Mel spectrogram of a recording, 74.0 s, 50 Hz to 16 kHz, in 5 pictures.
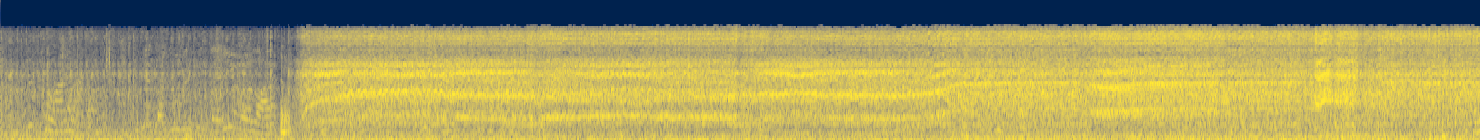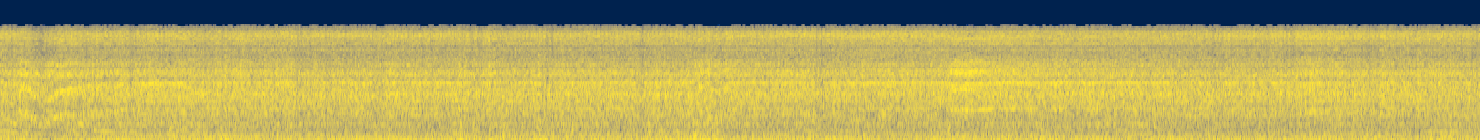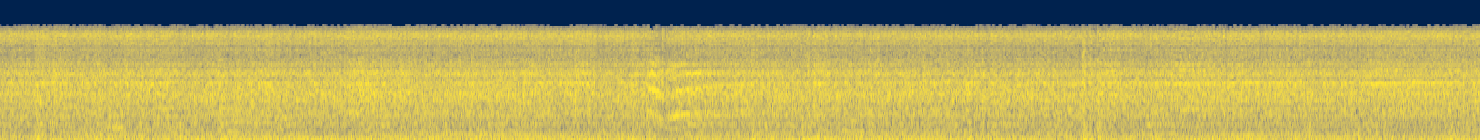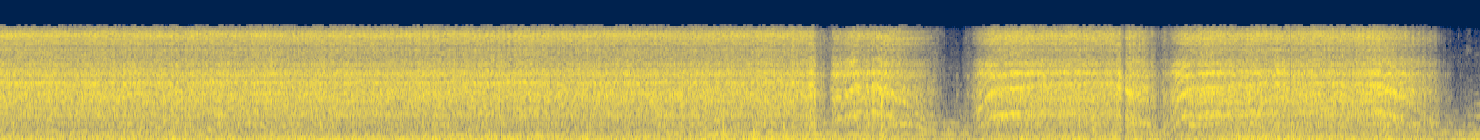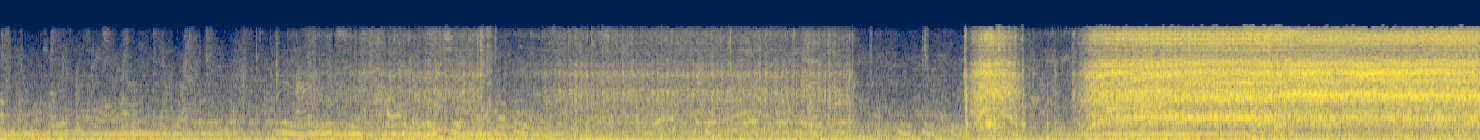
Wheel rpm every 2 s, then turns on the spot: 20, 100, 160, 160, 190, 230, 250, 200, 230, 230, 230, 230, 230, 240, 230, 230, 230, 230, 220, 230, 230, 230, 230, 230, 230, 230, 170, 110, 170, 60, 0, 0, 10, 20, 20, 100, 160.
0-2 64-68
